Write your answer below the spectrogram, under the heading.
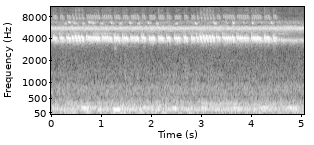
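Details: Chorus of autumn insects for sleep listening: layered high-pitched trilling, one voice pulsed in rapid beads, another a continuous ringing tone, over faint low background hum.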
